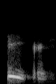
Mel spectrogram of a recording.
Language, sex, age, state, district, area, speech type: Punjabi, female, 60+, Punjab, Barnala, rural, conversation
